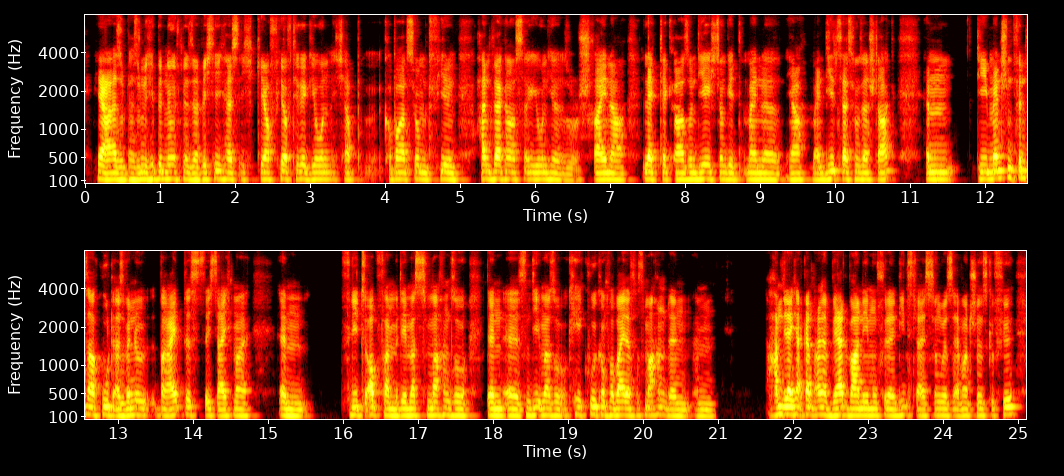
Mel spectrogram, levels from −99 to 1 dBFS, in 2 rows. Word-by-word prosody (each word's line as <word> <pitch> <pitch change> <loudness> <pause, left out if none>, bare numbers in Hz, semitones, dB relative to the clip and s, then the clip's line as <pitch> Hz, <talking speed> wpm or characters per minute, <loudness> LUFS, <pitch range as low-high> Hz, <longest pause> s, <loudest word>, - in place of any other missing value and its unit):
Ja, 115 - +8
also, 115 -1 +2
persönliche 115 +1 -1
Bindung 125 0 -1
ist 120 - -7
mir 120 -2 -3
sehr 115 0 -1
wichtig, 125 +1 -2
heißt, 120 0 0
ich 115 0 -10
gehe 125 -1 +1
auch 120 - -1
viel 120 - -3
auf - - +3
die 125 - -7
Region. 120 0 -2
Ich 115 -1 -9
habe 115 -1 -6 0.3
Kooperationen 120 0 -1
mit 115 - -6
vielen 115 0 -4 0.2
Handwerkern 125 0 +3
aus 120 0 -1
der - - -7
Region 120 0 -2
hier, 115 -2 -3
so 105 0 -9
Schreiner, 115 0 +1 0.2
Elektriker, 120 -1 +2
so 120 - -2
in 120 - 0
die 120 +2 0
Richtung 125 -1 -2
geht 115 0 -5
meine 115 -1 -1
ja, 115 0 -2
meine 110 +1 -3
Dienstleistung 125 0 0
sehr 120 -1 0
stark. 115 0 0 0.4
Ähm, 120 0 -2 0.2
die 125 0 0
Menschen 135 +5 +2
finden 145 0 +2
es - - -3
auch 125 -1 +4
gut. 135 -1 0
Also, 115 -1 +1
wenn 120 +1 +2
du 120 -2 -5
bereit 120 +2 +2
bist, 130 -1 -1
dich, 115 - -2
sage 110 0 +3
ich 110 +2 -9
mal, 110 -1 -2 0.4
ähm, 110 -1 -1 0.4
für - - -5
die 130 0 +2
zu 125 - 0
opfern, 130 -3 +3
mit 115 - -2
denen 120 0 +1
was 120 0 +2
zu 120 - -4
machen, 120 0 -1
so 115 -1 -1 0.2
dann, 115 0 +2
äh, 115 -2 +1
sind 120 +2 -1
die 125 - -2
immer 120 0 0
so: 115 -1 -3
„Okay, 125 +3 -7
cool. 135 -1 0
Komme 130 -2 -2
vorbei. 125 0 +4
Lass 120 -1 +1
was 120 -1 -6
machen.” 125 0 -2
Denn, 110 -1 -3
ähm, 110 -1 -6 0.7
haben 140 - +2
die 135 - +3
da 135 - +12
eigentlich 135 - +5
auch - - -8
ganz 130 -1 +4
andere 125 -2 +2
Wertwahrnehmung 120 -1 +5
für 115 +1 -5
deine 115 -1 +2
Dienstleistung. 120 -1 -3
Das 115 -1 -1
ist - - -6
einfach 115 +2 -2
'n - - -7
schönes 115 +1 -3
Gefühl, 130 +3 -2
120 Hz, 235 wpm, -22 LUFS, 115-125 Hz, 0.7 s, da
